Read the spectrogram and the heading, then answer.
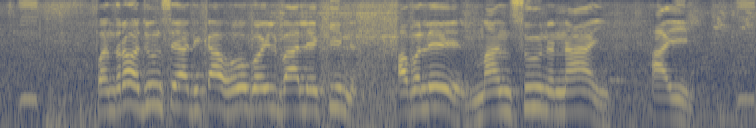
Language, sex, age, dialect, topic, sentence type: Bhojpuri, male, <18, Northern, agriculture, statement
